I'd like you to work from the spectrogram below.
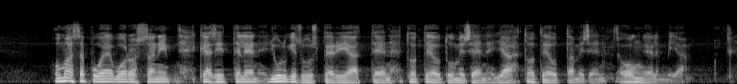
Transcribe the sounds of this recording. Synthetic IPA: omɑsːɑpuheʋːuoɾosːɑnikæsit̪ːelenjulkisuːsperiɑːt̪ːeːnt̪ot̪euwt̪umisenjɑt̪ot̪e̞ut̪ːɑmisenoŋːelmiɑ̰

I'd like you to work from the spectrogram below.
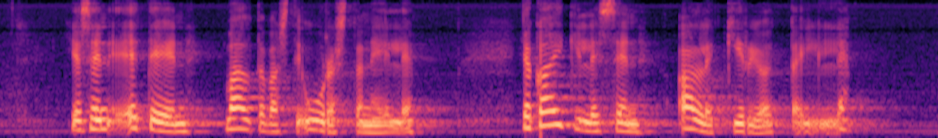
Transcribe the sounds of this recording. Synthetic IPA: jɑsenet̪eːnʋɑlt̪ɑʋɑst̪ḭʔuːrest̪ɑnḛːlːḛ | jɑkɑikilːessenʔɑlːekːirjo̞̰it̪ːɑ̰jḭlːe

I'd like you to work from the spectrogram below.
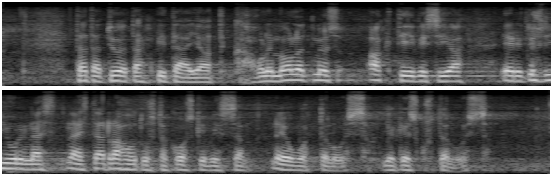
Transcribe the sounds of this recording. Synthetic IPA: t̪æt̪æt̪yøt̪æpit̪æːjɑt̪kɑ̥ːo̞limːeolːeːt̪myøsɑkt̪iːʋisiɑʔe̞ɾit̪yist̪ijuːɾinæsnæjst̪ærɑɦo̞t̪ust̪ɑko̞skeʋisːɑneuʋːot̪ːeluisːɑ̥jɑke̞sku̥st̪eluisːɑ̥

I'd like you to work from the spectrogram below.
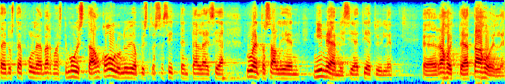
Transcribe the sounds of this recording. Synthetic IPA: t̪edust̪ɑjɑpulːejɑʋɑrmɑst̪imuist̪ɑːoŋkooulunyliopist̪osːɑsit̪ːent̪ælːæisiæluent̪osɑliennimeæmisiæt̪iet̪yilːe | rɑhoit̪ːɑjɑt̪ɑhoilːe

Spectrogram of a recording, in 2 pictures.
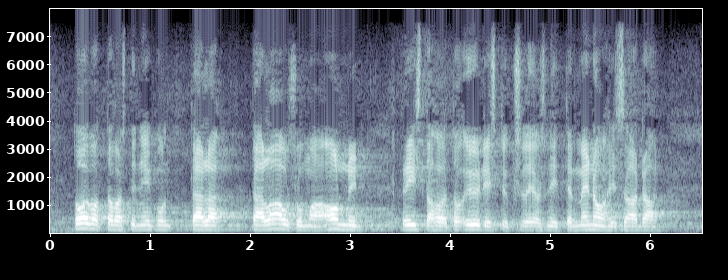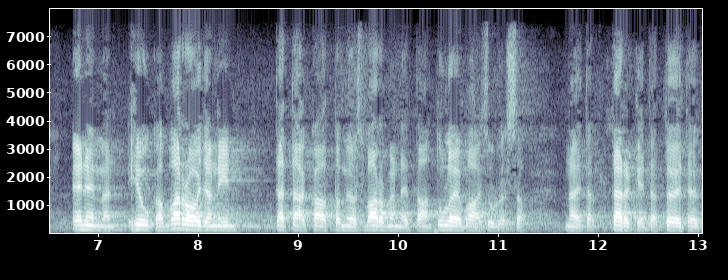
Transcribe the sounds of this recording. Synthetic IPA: t̪oˑiʋot̪ːɑʋɑst̪iniːŋkunt̪æːlːˑæt̪æːlɑusumɑːonninriːst̪ɑhoˑit̪oyːdist̪ykselːæjosniːt̪ːemmenohisɑːdɑːn | enemːænhiukɑʋʋɑrojɑniːnt̪æt̪ækɑˑut̪ːɑmyøsʋɑrmenːet̪ɑːnt̪uleʋɑˑisuːdesːɑ | næit̪æt̪ærkeit̪æt̪øˑit̪æ

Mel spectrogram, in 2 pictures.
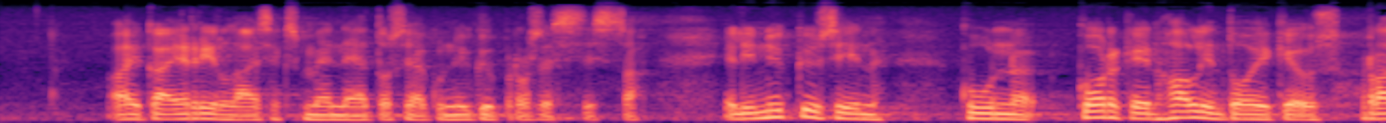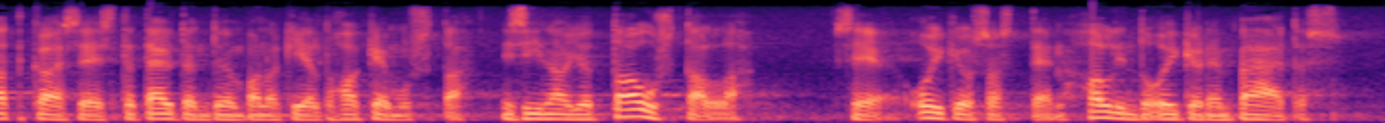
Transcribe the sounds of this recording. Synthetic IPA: ʔɑ̰ikɑerilːɑiseksmenːˑeːt̪osiɑːkunnykyprosesːisːɑelinykysinkunkorkeinɦɑlːint̪ooikeusrɑt̪kɑiseːsi̥t̪æt̪æyt̪ænt̪øːmpɑnokielt̪oɦhɑkemust̪ɑ̰nisiːnæojot̪ɑust̪ɑ̰lːɑ̰ | sḛoikeusɑst̪ḛnhɑlːint̪oʔojkeudempæːt̪øs

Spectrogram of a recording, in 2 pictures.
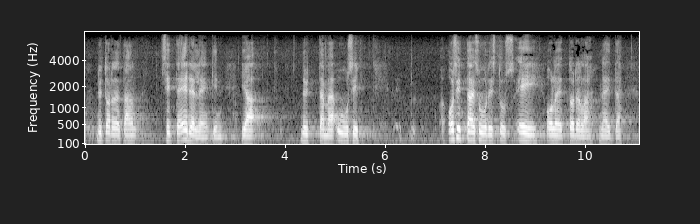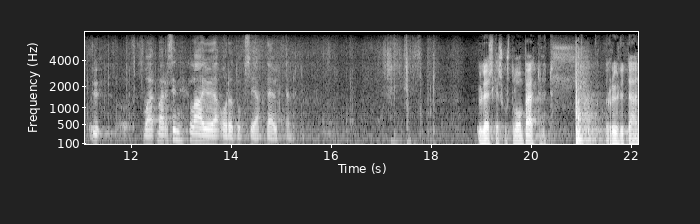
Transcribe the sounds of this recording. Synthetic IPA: nyt̪odot̪et̪ɑːn | sit̪ːeedelːeːŋkinjɑ | nyt̪t̪æmæʔuːsi | osit̪ːɑisuːdist̪useiolet̪t̪ːodelːɑnæit̪æ | y | ʋɑʋɑrsinlɑːjojɑʔodot̪uksiɑt̪æyt̪ːænyt̪ | yleskeskust̪eluompæːt̪ːynyt̪ | ryhdyt̪æː

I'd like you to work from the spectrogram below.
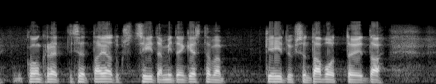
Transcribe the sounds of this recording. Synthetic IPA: koŋkreːt̪ːiset̪ɑjɑt̪ukse̥t̪siːt̪æmit̪eŋkest̪æʋæ | kehit̪yksent̪ɑʋot̪ːeit̪ɑ

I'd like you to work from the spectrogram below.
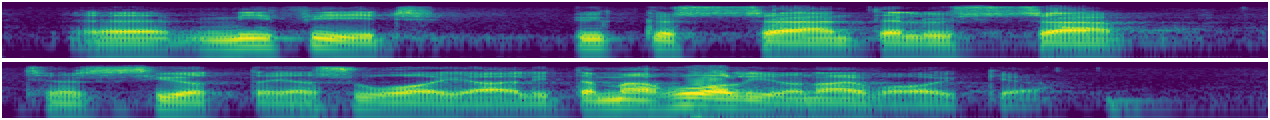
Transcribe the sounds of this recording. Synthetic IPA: mifid | ykːøssæːnt̪elysːæ | sssiot̪ːɑjɑsuojɑːelit̪æmæhuolionɑiʋɑoikeɑ̰

